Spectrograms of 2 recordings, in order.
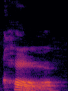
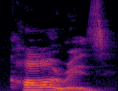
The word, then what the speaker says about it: car: Normally you ought to pronounce the word car as car, okay? But when you want to link it to a vowel, let's say I want to link it to is, I'll say car is, car is.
